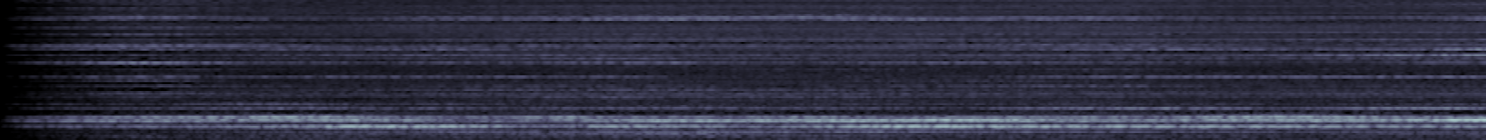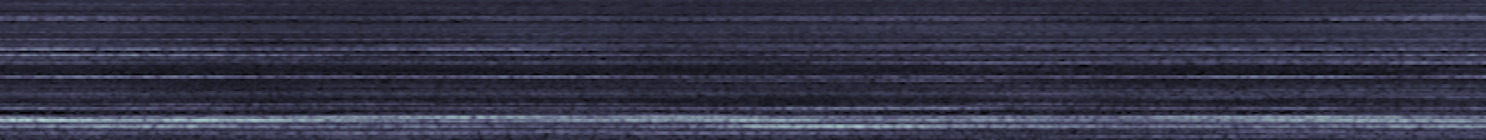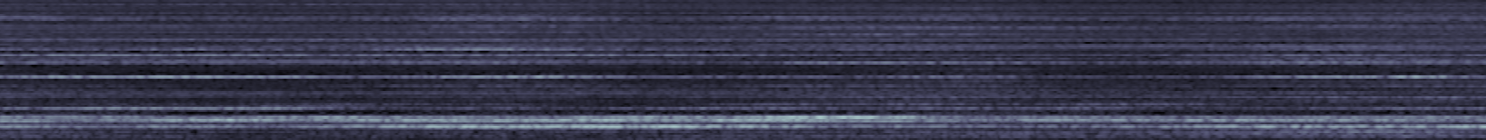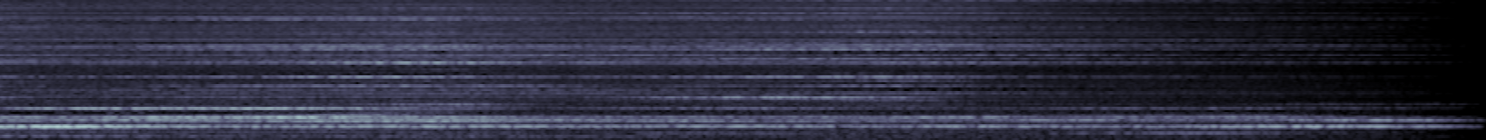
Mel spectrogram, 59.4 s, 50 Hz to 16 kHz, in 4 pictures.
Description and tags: Ambient Atmosphere 02
ambient, atmosphere, dark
